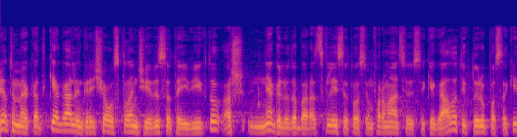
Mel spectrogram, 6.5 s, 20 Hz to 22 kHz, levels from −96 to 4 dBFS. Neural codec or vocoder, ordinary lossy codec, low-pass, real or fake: none; Opus, 64 kbps; 10.8 kHz; real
